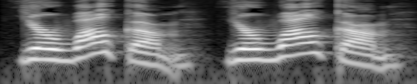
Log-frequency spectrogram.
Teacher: we reduce the word your and stress the first syllable of welcome well because it's reduced the vowel in turns into the schwa · you're welcome be sure to use friendly sincere intonation you're welcome you're rising to your highest pitch on well holding that syllable a little bit longer and then dropping down on you're welcome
